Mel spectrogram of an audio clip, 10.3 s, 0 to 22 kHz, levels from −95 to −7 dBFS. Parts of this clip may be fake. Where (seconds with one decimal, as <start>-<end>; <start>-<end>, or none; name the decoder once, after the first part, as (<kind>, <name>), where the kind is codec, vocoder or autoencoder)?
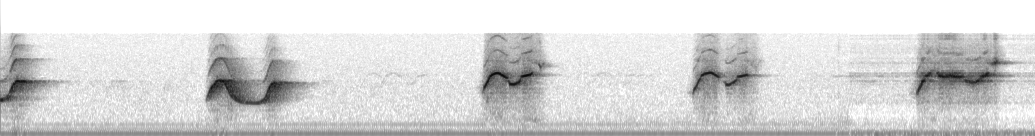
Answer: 8.5-10.4 (vocoder, WaveNeXt)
